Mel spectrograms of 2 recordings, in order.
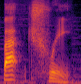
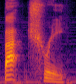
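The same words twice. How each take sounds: First: Said with a British accent, middle syllable squeezed. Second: The same.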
